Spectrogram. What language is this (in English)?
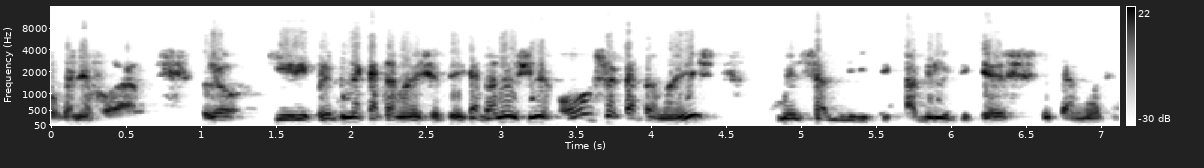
Greek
